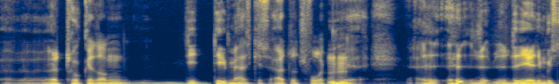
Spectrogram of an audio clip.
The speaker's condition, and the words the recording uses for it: Stuttering. En het voordeel is nu dat ik een beetje bekend ben, dat mensen weten dat ik stotter.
